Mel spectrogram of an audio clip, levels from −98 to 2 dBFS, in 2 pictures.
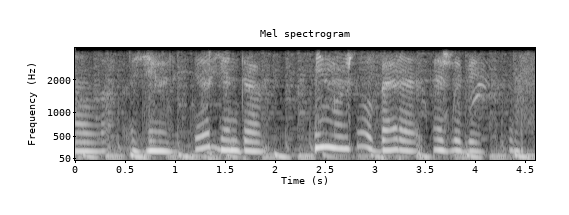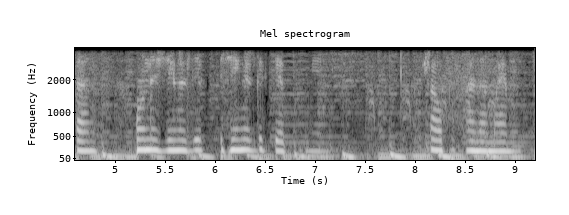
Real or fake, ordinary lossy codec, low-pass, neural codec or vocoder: real; none; 3.6 kHz; none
